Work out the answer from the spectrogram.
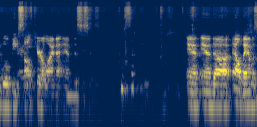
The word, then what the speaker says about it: Mississippi: use southern girls here you eliminate a syllable so it's not Mississippi its Mississippi sippy-sip not Alabama say it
